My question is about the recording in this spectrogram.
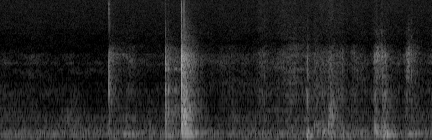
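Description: Scissors snipping through thick kite-string thread: two sharp snips, one about a second in and a louder one just before two seconds, followed by a few softer clicks near the end.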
